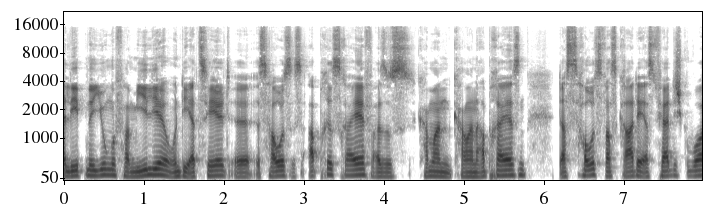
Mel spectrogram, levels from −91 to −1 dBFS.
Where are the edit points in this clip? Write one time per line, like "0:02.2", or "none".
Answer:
none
